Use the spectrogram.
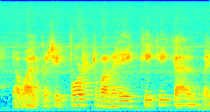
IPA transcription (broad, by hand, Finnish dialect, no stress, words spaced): jɑ ʋɑikːɑ sit porstuʋɑleikːiːkiː kæʋːæ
